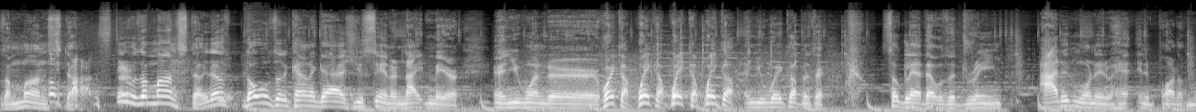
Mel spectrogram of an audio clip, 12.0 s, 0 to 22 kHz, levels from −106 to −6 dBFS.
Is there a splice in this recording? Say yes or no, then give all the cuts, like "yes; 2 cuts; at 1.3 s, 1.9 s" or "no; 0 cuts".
no; 0 cuts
